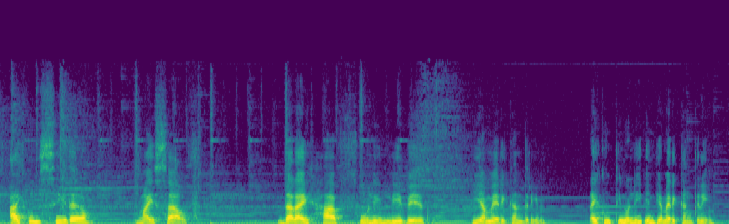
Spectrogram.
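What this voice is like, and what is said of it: Strong accent in English. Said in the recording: “even if we have a strong accent”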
